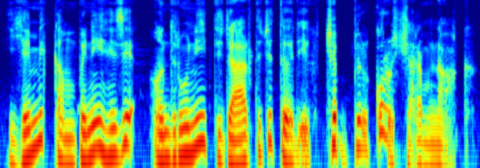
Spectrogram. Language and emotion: Kashmiri, disgusted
